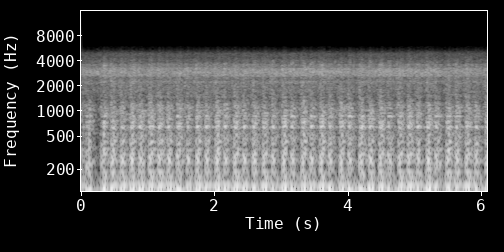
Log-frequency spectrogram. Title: démarrage 250 Honda (moteur 350 CB) après réfection moteur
